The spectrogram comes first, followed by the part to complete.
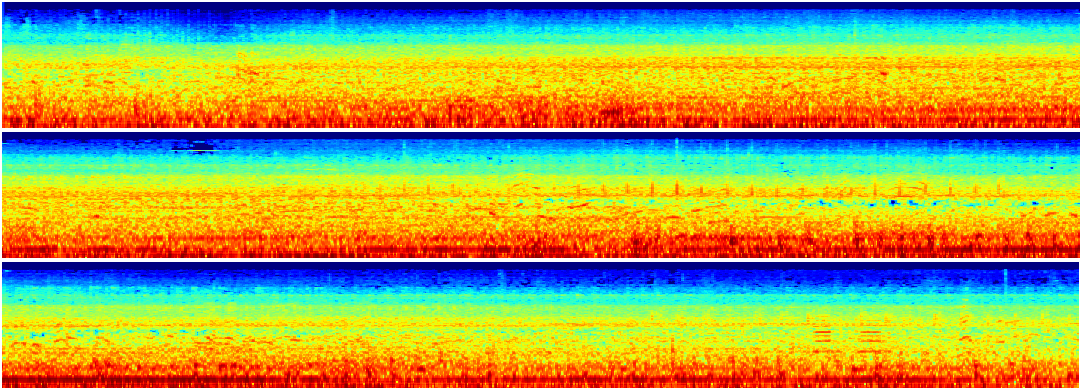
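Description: Trucks driving slowly past one after another, engines running at low speed with a steady low rumble, and people talking nearby.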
